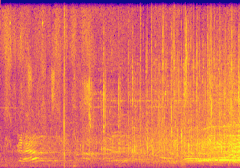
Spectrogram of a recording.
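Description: A Canadian crowd applauds at a men's world curling championship game against Germany, the clapping swelling steadily toward the end while a commentator talks over it and a high tone rings briefly near the close.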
